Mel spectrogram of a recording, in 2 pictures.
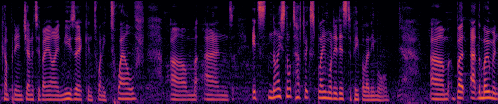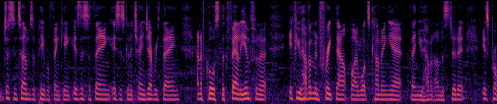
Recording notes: Reporting live from SXSW!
